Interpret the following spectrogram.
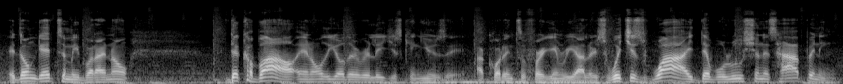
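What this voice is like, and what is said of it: Non-native English accent. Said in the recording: “I have an accent... English is my second language... I have an accent.”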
